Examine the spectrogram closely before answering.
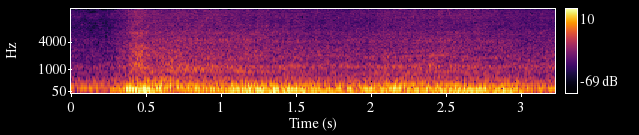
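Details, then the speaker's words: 2002 Subaru Forester, about 264,000 miles, after tune-up with new spark plugs: engine revs sharply and cleanly, much quicker than before, then holds a smooth, even drone with no misfire; old plugs were the problem. "Okay, let's start it up. See what she sounds like. Oh wow, it revs up so much quicker than before. It really did not like those spark plugs that were in it."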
